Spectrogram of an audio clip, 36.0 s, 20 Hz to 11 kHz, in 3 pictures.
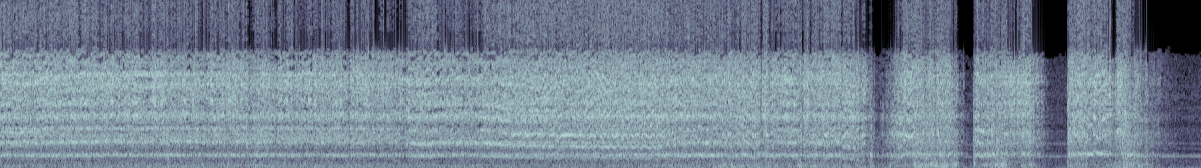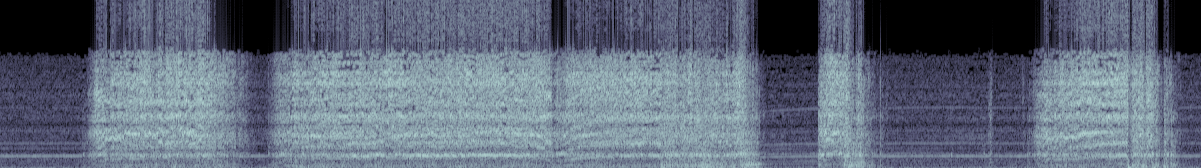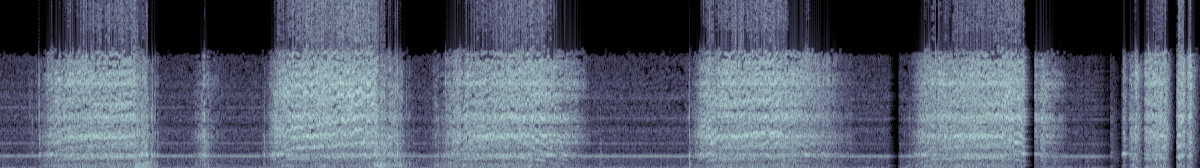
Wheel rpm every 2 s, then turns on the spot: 230, 240, 220, 220, 160, 120, 70, 120, 210, 160, 30, 110, 90, 100, 100, 60, 70, 80.
none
